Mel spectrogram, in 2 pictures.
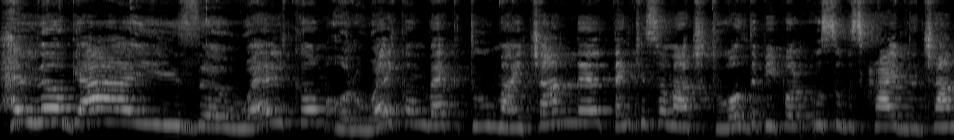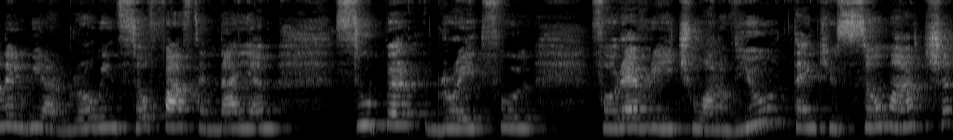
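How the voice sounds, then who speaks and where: With an Italian accent, a woman speaks fairly slowly in a high voice with lively intonation, against noticeable background noise and audible room echo. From Italy. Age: 40s. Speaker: doll collector YouTuber. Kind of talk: casual vlog talk. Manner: halting, many fillers.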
